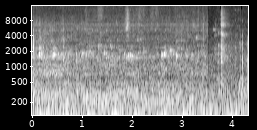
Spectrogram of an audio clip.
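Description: Faint wet licking and suckling sounds from a ginger Persian kitten licking its own paw, over a very faint, low purr that swells and fades about twice a second. A small click near the end.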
